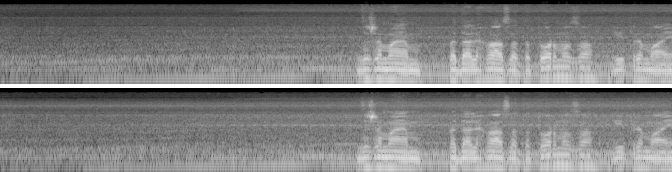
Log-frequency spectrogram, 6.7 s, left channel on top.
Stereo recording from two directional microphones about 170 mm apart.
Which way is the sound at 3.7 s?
20° left (ahead or behind).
